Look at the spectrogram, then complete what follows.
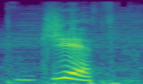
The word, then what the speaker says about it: GIF: it's pronounced jiff like the god damn peanut butter me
